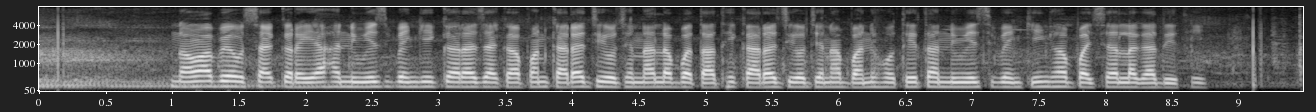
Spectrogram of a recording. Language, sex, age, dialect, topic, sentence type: Chhattisgarhi, male, 18-24, Eastern, banking, statement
